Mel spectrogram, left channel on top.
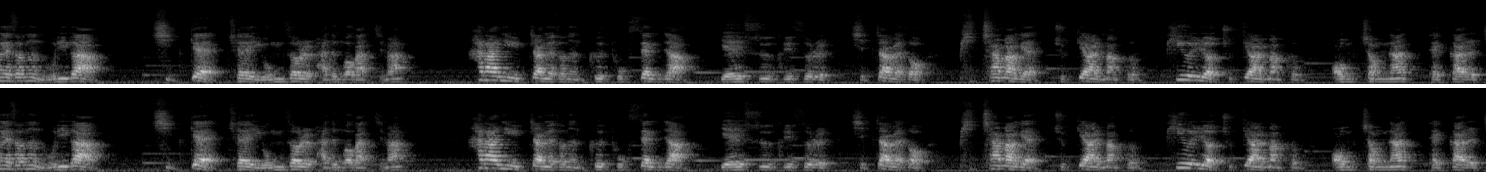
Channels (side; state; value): both; normal; correlation 0.54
